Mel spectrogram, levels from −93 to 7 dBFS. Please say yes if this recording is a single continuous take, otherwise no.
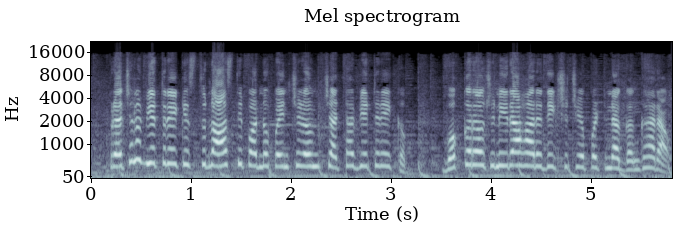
yes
